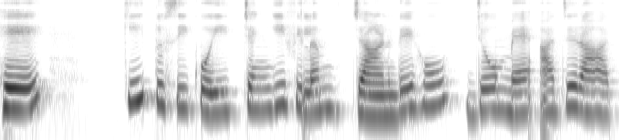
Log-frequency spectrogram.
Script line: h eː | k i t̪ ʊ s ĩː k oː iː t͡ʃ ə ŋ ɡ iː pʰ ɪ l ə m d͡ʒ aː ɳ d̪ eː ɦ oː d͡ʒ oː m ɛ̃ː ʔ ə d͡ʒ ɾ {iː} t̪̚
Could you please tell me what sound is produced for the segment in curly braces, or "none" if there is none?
aː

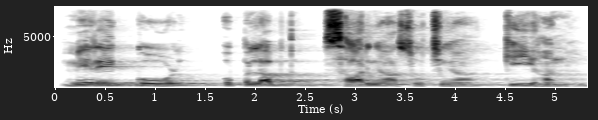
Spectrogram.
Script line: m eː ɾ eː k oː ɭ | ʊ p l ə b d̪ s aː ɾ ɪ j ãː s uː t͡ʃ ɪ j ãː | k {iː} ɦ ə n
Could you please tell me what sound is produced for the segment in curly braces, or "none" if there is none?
iː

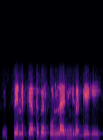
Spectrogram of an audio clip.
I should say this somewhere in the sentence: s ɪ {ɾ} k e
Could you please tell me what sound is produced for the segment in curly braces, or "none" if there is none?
l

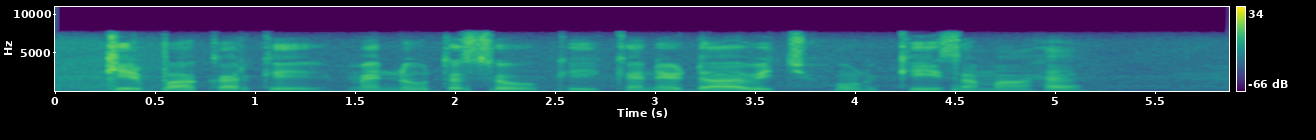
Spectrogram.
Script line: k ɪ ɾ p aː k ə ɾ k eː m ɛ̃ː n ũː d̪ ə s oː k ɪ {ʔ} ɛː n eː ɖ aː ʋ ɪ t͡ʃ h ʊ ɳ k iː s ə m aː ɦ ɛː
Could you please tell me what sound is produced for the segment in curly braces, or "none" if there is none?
k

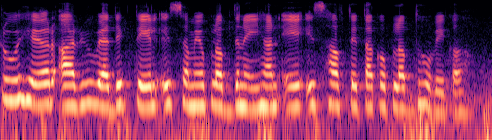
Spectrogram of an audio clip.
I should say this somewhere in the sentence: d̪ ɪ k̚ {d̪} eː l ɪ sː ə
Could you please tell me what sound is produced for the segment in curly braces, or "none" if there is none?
t̪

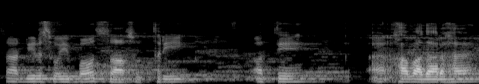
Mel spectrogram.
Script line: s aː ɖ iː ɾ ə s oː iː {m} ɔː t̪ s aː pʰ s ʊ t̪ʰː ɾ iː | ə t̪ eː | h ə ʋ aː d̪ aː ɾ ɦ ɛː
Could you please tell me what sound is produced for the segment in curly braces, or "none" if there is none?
b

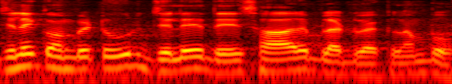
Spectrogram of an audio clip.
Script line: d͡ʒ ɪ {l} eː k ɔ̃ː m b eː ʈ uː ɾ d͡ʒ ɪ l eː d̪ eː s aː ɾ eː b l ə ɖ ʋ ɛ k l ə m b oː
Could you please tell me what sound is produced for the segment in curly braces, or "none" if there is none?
l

